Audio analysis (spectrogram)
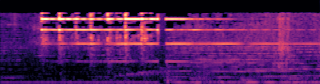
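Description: A bell rings in a rapid, trilling burst for about a second, stops abruptly, and its bright metallic tones linger and fade afterward. Fairly loud and close, with no talking.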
